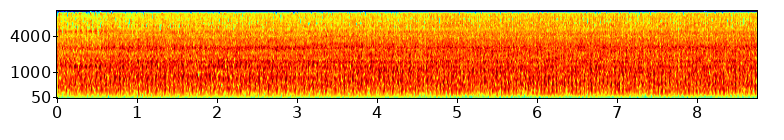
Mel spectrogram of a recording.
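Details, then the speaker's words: Chinese 418cc diesel, first run, temporarily mounted on a snow thrower at 30°F: busy, uneven clatter on acceleration from low rpm; owner unsure of cause, considers checking valve clearance or break-in. "watch the rattle on acceleration to from a low rpm I'm sure if I really like that but I'm not sure what I can do about it either"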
